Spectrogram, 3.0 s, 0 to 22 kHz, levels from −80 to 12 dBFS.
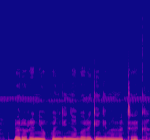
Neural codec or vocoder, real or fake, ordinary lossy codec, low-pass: none; real; none; 19.8 kHz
